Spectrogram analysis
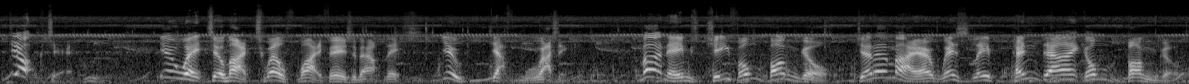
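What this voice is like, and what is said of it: Put-on Yorkshire accent. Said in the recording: “you have a Yorkshire accent.”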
